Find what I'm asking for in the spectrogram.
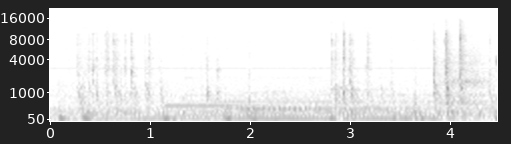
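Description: Computer keyboard keys typed in quick bursts with short pauses while writing code, close and moderately quiet against a faint steady hum.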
